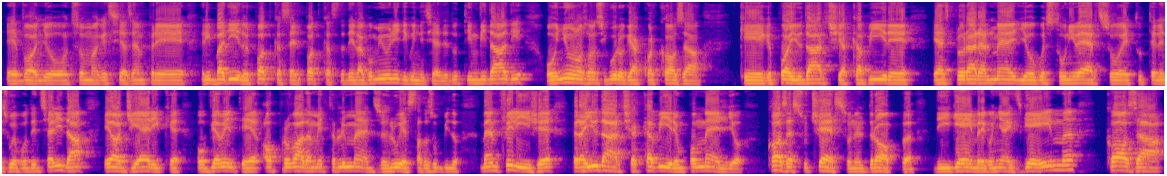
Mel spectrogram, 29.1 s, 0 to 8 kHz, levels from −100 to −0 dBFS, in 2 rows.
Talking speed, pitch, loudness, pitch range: 155 wpm, 120 Hz, -23 LUFS, 115-130 Hz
